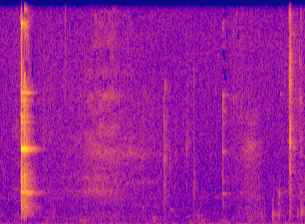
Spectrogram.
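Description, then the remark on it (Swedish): A single bright clink of wine glasses touching in a toast to someone's success at a restaurant, sharp and ringing briefly before fading, with faint background movement and a small tap near the end. “Låt oss skåla för er välgång”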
